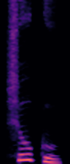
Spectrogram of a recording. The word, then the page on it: ಷೋಕು: Kannada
